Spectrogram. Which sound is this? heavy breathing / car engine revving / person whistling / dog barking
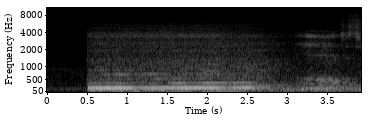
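car engine revving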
